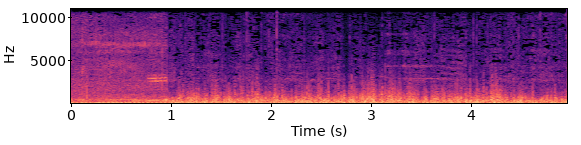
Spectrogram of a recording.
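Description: A bicycle rolls and rattles over a bumpy paved street.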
